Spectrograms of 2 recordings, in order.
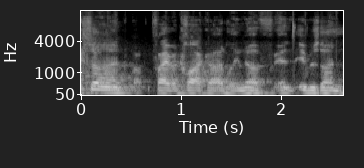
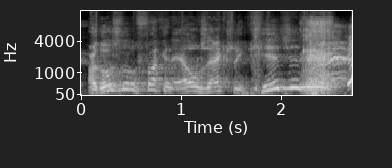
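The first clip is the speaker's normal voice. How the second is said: laughing disbelief; 8 semitones higher, 3 dB louder than usual. Real, not acted. Realizing elves are kids.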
